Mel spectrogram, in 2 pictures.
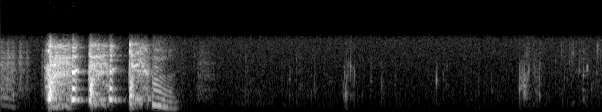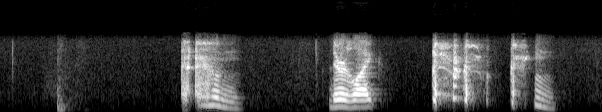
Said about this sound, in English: I feel something in my throat, like a thing. It's not coronavirus cough, I promise. It's still there.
